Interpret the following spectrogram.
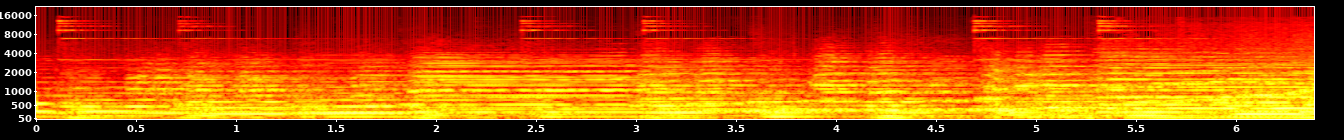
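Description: A concert band playing a march, a brass-led passage of held chords that change every second or so.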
